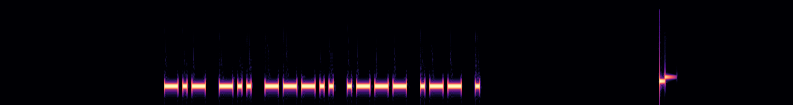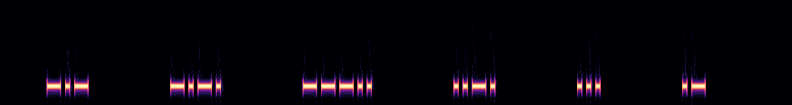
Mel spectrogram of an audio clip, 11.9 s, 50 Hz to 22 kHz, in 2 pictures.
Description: Morse code, heard as a keyed tone, about 36 wpm, spaced as for 18 wpm, 700 Hz. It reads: KD8JWE KC8FSA
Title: USA Call Signs - 6 Characters - 6x Character Spacing - 35wpm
